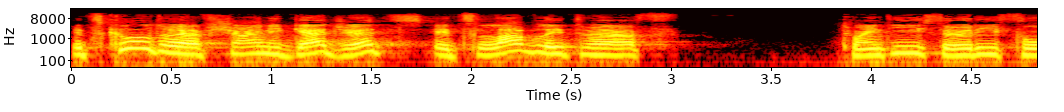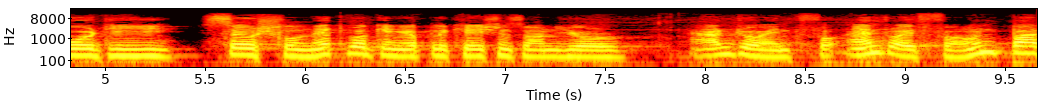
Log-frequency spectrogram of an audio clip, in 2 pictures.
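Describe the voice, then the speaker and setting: In a very clean recording with a silent background, a man with a high pitch speaks fairly slowly and with lively intonation. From Austria. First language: German. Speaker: university lecturer. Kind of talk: conference talk. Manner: hesitant, with fillers and restarts.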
